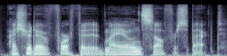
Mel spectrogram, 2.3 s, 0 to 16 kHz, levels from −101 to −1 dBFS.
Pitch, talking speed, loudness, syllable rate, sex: 115 Hz, 210 wpm, -17 LUFS, 5.3 syllables/s, male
